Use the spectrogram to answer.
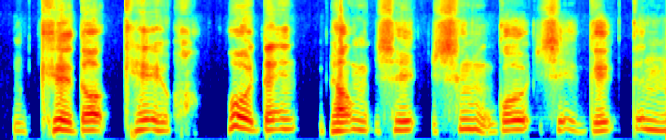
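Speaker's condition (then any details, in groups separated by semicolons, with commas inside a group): Brain lesion disability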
